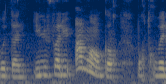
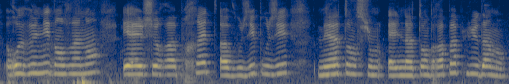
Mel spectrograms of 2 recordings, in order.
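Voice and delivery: very slow, measured character voice; solemn explanation, words stretched; ponderous official. Acted. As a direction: spell it out slowly and weightily. Reads the objector's part.

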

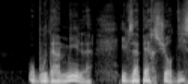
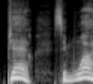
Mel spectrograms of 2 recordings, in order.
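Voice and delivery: loud, higher, slow pleading call; crying out; 9 semitones higher, 8 dB louder, slower than usual. A narrator's reading. Penellan trying to rouse stunned Pierre, loud slow cry. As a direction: reach a dazed friend, loud and slow. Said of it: "s'écria Penellan".

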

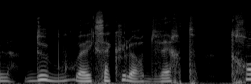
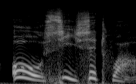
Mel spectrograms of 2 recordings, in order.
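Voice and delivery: high, loud start, falling off; angry, emphatic contradiction; roared retort; 7 semitones higher, 4 dB louder, much slower than usual. A narrator's reading. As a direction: roar back an accusation. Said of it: "rugit mademoiselle Le Gourdin".

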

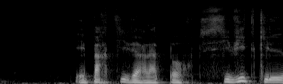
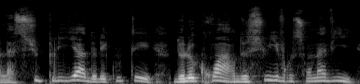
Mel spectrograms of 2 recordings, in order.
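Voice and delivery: raised, pressing narration; pleading insistence; 6 semitones higher, 4 dB louder than usual. A narrator's reading. Narrator telling how he begged her, imploringly. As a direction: build the list like an entreaty. Narrator enacts the begging described.

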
